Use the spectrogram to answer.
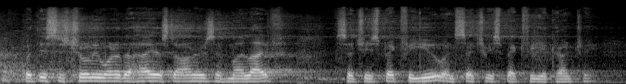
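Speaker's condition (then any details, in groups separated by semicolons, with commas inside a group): No condition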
